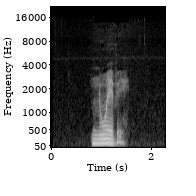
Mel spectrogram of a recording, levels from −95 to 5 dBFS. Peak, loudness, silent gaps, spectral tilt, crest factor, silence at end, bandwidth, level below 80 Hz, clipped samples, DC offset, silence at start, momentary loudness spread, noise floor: -4 dBFS; -19 LUFS; none; -9.5 dB/octave; 18 dB; 0.8 s; 3.6 kHz; -58 dBFS; under 0.1%; under 0.1%; 0.8 s; 15 LU; -67 dBFS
